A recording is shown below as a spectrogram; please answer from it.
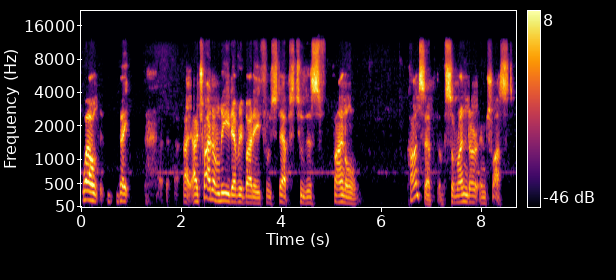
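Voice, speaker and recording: A man speaking as a guest over a video call, telling stories in an earnest, animated way. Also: mid-range voice, a little slow, rough recording. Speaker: interview guest. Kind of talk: casual interview.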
